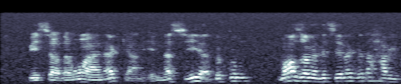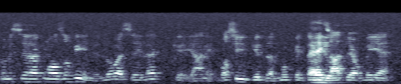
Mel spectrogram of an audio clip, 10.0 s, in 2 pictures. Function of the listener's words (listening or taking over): listening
